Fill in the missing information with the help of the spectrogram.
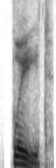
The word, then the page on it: bleat: American English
